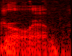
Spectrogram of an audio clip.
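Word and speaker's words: Droaam: huh I don't know two people said it differently I I always look at it like a like a like your home like it's like your home kind of thing um where where it's like if you're from there then you're allowed to call it droam but or drum sorry but if you're not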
